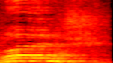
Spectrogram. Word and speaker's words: rouge: You know what rhymes with rouge? Lose!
